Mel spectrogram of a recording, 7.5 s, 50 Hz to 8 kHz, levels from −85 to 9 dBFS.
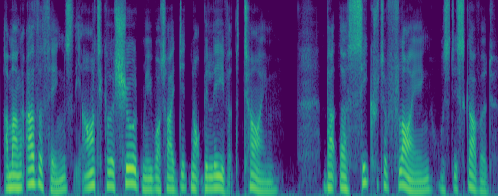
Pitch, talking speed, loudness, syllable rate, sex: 130 Hz, 175 wpm, -18 LUFS, 5.2 syllables/s, male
